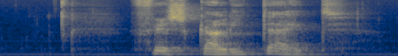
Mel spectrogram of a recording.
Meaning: 1. the fiscality, all matters concerning taxation 2. the totality of taxes raised from a population 3. the burden of being taxable, taxability
- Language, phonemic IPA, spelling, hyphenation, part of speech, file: Dutch, /ˌfɪs.kaː.liˈtɛi̯t/, fiscaliteit, fis‧ca‧li‧teit, noun, Nl-fiscaliteit.ogg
